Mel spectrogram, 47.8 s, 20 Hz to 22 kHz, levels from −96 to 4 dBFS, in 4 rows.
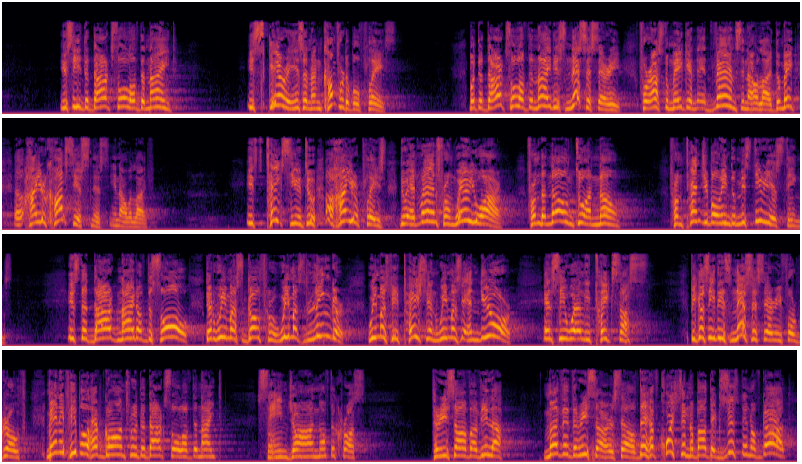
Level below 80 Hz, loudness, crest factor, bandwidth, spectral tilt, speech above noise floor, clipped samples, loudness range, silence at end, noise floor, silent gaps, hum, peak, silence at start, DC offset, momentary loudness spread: -62 dBFS; -21 LUFS; 18 dB; 10.5 kHz; -4 dB/octave; 55 dB; under 0.1%; 4 LU; 0.1 s; -76 dBFS; none; none; -4 dBFS; 0.9 s; 0.9%; 8 LU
